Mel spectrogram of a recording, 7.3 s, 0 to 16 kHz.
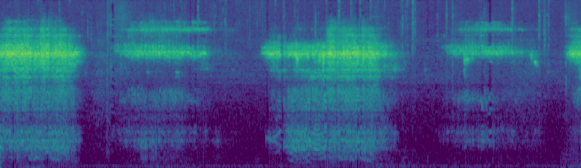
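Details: Regular snoring from a sleeper, a hissing breath noise in and out at about 17 breaths a minute.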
